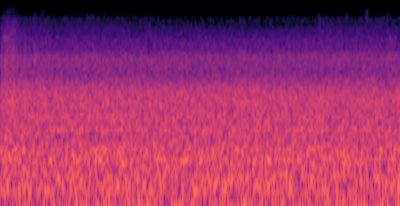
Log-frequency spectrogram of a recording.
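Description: Steady room tone: an even hiss over a constant low hum, with nothing else happening.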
